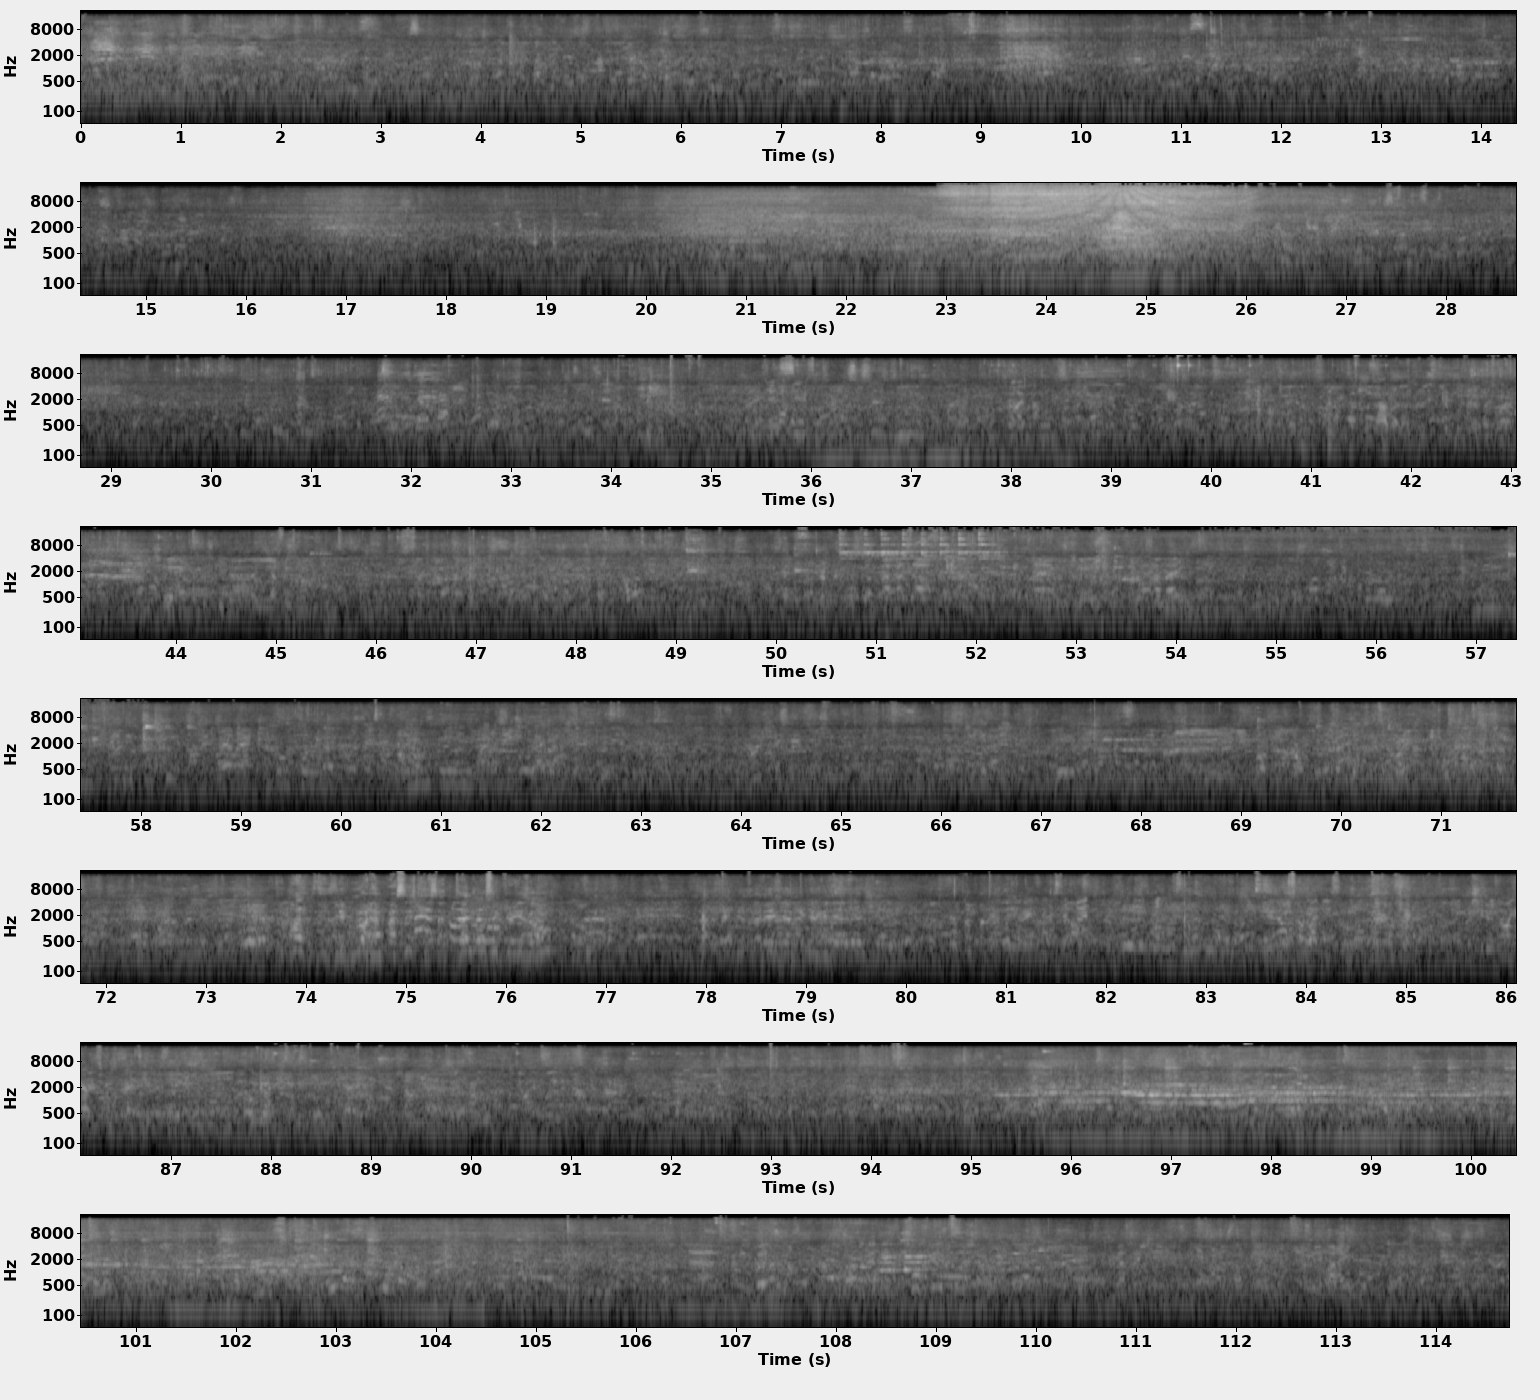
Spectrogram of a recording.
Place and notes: A public holiday evening, a lot of people are in the bars, drinking and enjoy the sun.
